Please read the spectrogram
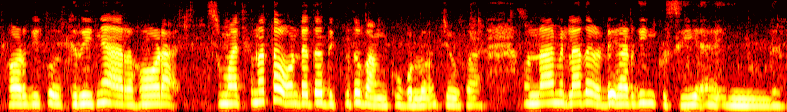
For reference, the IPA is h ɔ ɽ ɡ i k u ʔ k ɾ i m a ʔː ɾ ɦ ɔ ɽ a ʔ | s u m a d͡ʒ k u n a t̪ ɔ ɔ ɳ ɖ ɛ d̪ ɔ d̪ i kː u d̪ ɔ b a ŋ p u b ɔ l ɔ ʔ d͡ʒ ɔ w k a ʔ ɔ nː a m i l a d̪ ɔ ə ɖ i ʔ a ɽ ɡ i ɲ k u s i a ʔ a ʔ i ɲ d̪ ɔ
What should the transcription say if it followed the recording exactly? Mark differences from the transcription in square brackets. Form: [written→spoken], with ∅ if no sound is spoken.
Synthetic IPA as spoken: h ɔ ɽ ɡ i k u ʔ k ɾ i [m→ɲ] a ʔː ɾ ɦ ɔ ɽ a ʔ | s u m a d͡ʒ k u n a t̪ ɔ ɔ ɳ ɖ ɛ d̪ ɔ d̪ i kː u d̪ ɔ b a ŋ [p→k] u b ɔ l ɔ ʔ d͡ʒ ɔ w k a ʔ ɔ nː a m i l a d̪ ɔ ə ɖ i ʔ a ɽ ɡ i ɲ k u s i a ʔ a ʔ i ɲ d̪ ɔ

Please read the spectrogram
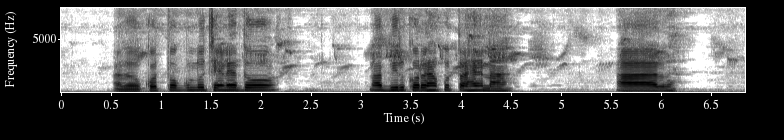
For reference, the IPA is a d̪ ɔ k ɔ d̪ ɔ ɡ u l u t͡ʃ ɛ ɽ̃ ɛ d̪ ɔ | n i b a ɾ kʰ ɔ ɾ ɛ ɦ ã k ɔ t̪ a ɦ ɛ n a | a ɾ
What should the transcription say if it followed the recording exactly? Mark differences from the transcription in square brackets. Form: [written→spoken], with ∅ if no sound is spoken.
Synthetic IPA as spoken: a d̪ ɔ k ɔ [d̪→t̪] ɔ ɡ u l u t͡ʃ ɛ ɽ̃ ɛ d̪ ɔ | n [i→a] b [a→i] ɾ [kʰ→k] ɔ ɾ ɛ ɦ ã k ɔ t̪ a ɦ ɛ n a | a ɾ

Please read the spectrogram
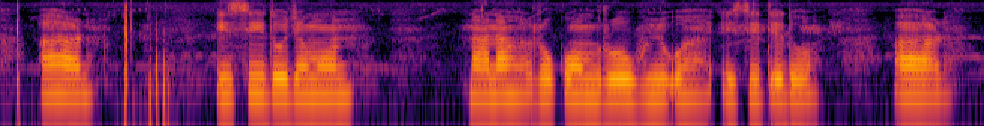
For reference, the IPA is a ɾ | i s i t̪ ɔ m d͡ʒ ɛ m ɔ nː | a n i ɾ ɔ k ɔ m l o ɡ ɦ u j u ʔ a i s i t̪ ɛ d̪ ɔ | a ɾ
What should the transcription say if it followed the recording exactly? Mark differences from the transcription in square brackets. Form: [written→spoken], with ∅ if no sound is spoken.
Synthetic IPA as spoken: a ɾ | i s i [t̪→d̪] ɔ [m→∅] d͡ʒ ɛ m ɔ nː | a n [i→a] ɾ ɔ k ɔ m [l→ɾ] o ɡ ɦ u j u ʔ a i s i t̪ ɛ d̪ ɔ | a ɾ

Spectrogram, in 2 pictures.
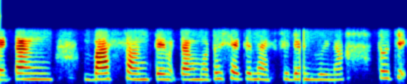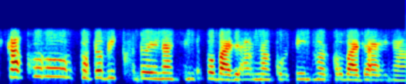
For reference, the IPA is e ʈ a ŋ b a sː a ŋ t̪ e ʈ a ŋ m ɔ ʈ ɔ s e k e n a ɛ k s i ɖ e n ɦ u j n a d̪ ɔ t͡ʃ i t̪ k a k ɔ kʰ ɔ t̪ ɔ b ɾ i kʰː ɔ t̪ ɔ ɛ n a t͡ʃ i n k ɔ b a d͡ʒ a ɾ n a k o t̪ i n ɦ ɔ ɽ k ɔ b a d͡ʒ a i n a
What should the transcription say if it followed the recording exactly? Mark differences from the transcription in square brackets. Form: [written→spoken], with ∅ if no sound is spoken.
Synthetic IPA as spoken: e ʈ a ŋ b a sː a ŋ t̪ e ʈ a ŋ m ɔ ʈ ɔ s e k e n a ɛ k s i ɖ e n ɦ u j n a [d̪→t̪] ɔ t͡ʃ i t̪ k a k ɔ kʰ ɔ t̪ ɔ b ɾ i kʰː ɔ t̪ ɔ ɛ n a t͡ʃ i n k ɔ b a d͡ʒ a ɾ n a k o t̪ i n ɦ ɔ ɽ k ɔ b a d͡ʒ a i n a

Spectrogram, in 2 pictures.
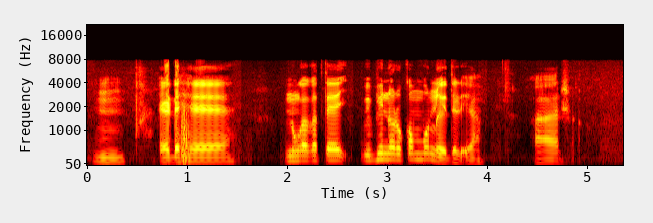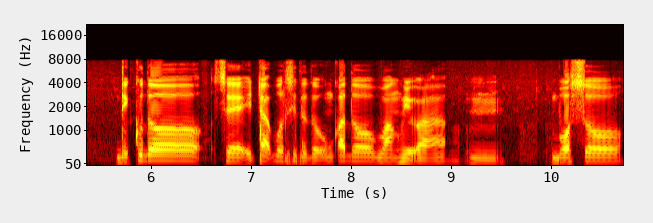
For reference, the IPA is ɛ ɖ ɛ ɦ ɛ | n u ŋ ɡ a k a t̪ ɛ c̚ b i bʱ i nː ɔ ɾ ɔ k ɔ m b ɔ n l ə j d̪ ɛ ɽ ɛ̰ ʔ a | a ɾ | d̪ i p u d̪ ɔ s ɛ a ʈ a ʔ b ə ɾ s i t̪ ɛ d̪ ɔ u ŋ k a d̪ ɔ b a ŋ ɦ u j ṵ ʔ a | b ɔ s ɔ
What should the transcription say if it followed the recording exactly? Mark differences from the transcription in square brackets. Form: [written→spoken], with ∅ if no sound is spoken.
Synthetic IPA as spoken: ɛ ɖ ɛ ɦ ɛ | n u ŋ ɡ a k a t̪ ɛ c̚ b i bʱ i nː ɔ ɾ ɔ k ɔ m b ɔ n l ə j d̪ ɛ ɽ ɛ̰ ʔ a | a ɾ | d̪ i [p→k] u d̪ ɔ s ɛ [a→i] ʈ a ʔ b ə ɾ s i t̪ ɛ d̪ ɔ u ŋ k a d̪ ɔ b a ŋ ɦ u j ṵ ʔ a | b ɔ s ɔ

